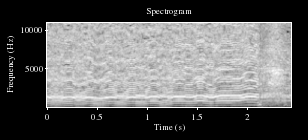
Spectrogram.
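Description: A man's voice singing one long held note into a microphone, the pitch wavering up and down in quick, even waves like an ornamented vibrato, as in the sung cadence of a devotional verse.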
